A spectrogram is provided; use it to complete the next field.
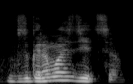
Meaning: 1. to perch, to clamber up 2. passive of взгромозди́ть (vzgromozdítʹ)
- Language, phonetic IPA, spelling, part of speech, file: Russian, [vzɡrəmɐzʲˈdʲit͡sːə], взгромоздиться, verb, Ru-взгромоздиться.ogg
